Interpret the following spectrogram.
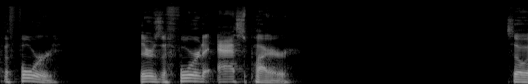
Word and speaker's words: Aspyr: it's interesting right um Jasper says I'm still saying it wrong Aspire this is a word Aspire definition direct one's hopes or Ambitions toward achieving something well they don't spell it like that they spell it like asper they spell it with s-p-y-r there's no e at the end they're confusing me with their spelling uh cleverness right so I'll I'll say Aspire it's like the it's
